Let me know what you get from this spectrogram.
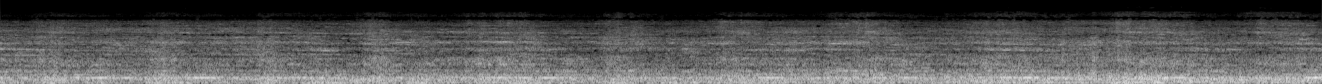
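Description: Double-stack container cars of a Union Pacific intermodal freight train rolling steadily past: a continuous rumble of wheels on the rails, with some wheel squeal.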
